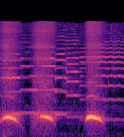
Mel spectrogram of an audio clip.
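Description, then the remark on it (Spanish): A voice imitates a dove's cooing: three hollow, hooting coos, the first two back to back and the third after a short pause, with no other talk. “Viste que no a todo el mundo, a todo el mundo le gustan las palomas”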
